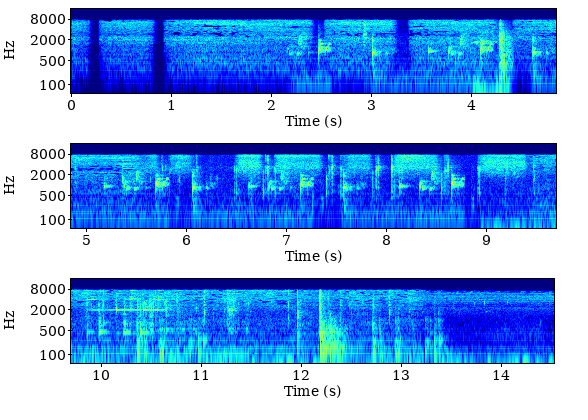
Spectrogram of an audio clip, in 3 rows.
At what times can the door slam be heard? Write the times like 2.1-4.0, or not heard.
3.7-4.5, 11.9-12.6.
